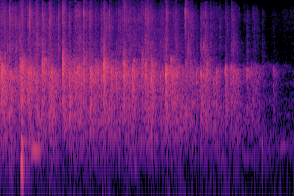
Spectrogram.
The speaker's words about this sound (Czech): Takže já vám děkuju a klaním se a já vám tleskám. jo, určitě, zatleskejte lidem kolem sebe.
